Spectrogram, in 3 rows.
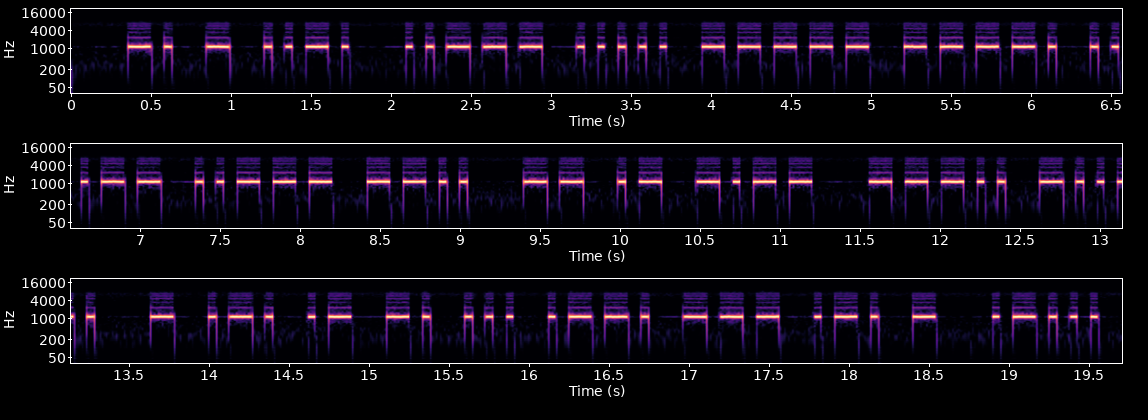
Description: Morse code, heard as a keyed tone, about 18 wpm, 1160 Hz. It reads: NTF 250932Z MAY 86 TRANSPORT <AS>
